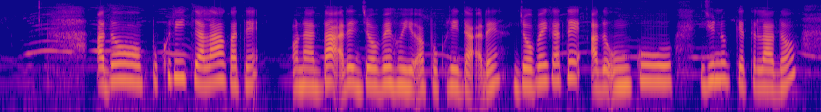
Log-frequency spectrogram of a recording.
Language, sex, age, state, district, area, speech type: Santali, female, 18-30, West Bengal, Jhargram, rural, spontaneous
